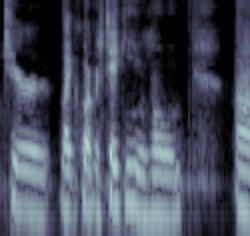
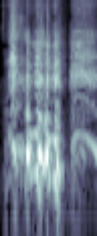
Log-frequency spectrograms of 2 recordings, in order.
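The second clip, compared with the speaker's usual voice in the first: high, loud burst of laughter; sudden high cackling laugh; real laugh; 13 dB louder than usual. Real, not acted. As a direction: laugh out loud at your own joke. Laughs after own joke.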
